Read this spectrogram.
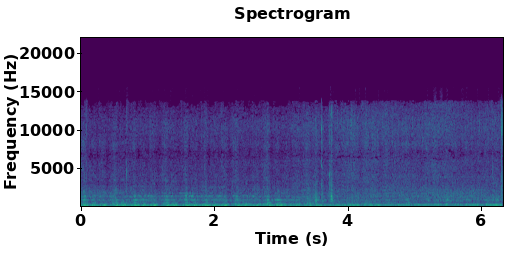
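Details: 1965 Ford Mustang with 2150 carburetor; low idle with an uneven, lumpy beat and irregular stumbles rather than a smooth hum, rough idle with cause unclear.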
